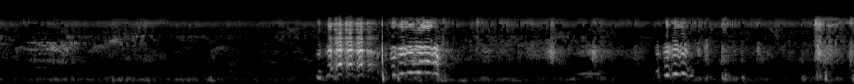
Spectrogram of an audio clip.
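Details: A baby sheep with a small dog. After a quiet stretch come a pair of loud, quavering bleats, then a shorter bleat later on, over a steady faint hiss.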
